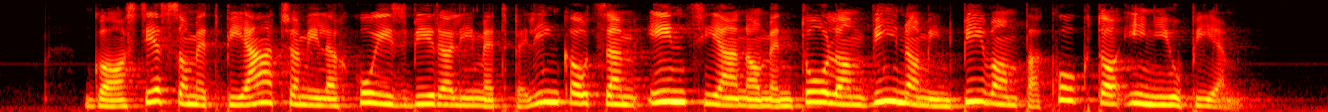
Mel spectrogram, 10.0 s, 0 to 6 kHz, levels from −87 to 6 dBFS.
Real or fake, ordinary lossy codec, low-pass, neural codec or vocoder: real; none; 5.4 kHz; none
